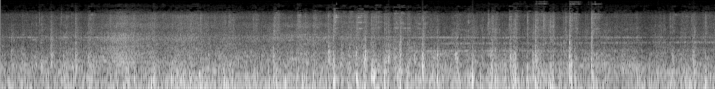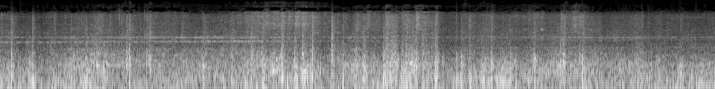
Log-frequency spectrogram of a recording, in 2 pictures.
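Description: Maharashtra Express passenger train running along the track: constant rumble with the clickety-clack of wheels over rail joints. A faint high whine rides over it through the middle stretch.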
